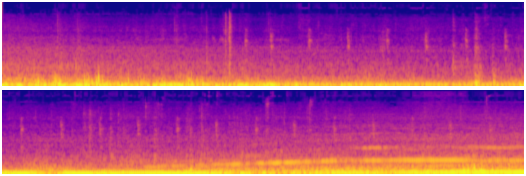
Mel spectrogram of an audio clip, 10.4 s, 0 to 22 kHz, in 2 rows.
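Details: 2007 Pontiac Solstice GXP accelerating: a clear whining tone rises in pitch, then holds steady over a low engine rumble; both belts were replaced and the sound persists.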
